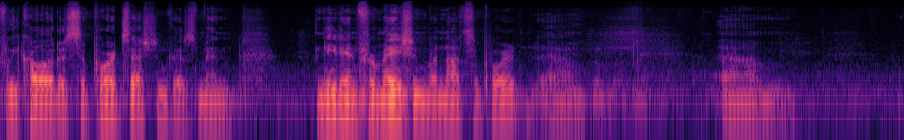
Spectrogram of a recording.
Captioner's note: audience laughter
